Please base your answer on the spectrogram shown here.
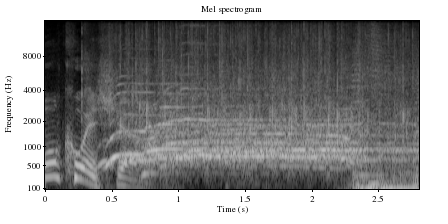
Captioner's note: cheers and applause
